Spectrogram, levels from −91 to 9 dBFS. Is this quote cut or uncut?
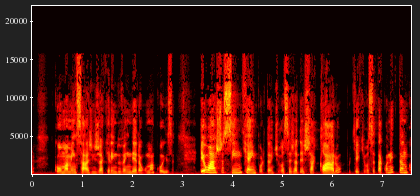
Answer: uncut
